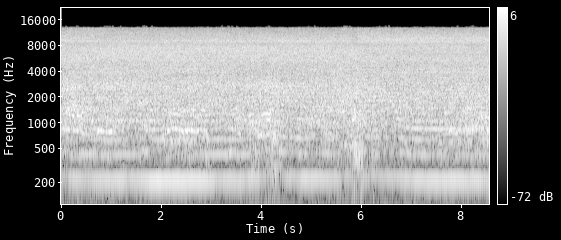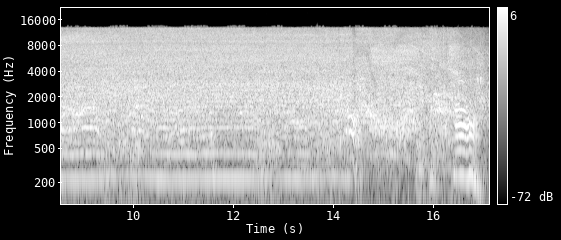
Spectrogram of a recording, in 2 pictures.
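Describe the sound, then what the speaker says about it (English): A power drill runs steadily almost without pause, its motor whine holding a constant pitch for the whole stretch, close and loud, with a brief change in tone near the end, during a home renovation challenge in a neighbouring room. "he's got his drill on the wrong setting."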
